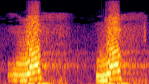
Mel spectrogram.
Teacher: فا کو ادا کرتے ہوئے اس کے مخرج کی طرف آئیں گے کہ اوپر کے سامنے والے 2 دانتوں کے کنارے اور نچلے ہونٹ کا تر حصہ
